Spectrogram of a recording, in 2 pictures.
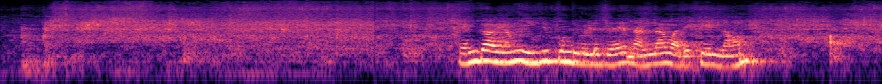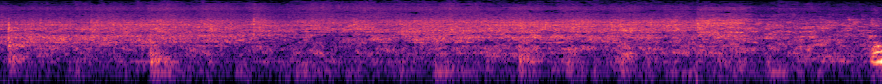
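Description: A wooden spatula stirs and scrapes food in a pan.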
